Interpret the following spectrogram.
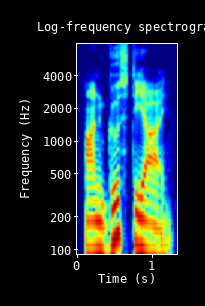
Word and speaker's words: angustiae: So we'll put the stress accent on that particular syllable, and the word will sound like angustiae.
